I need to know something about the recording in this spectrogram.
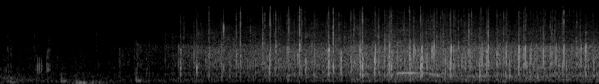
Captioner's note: audience applauding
